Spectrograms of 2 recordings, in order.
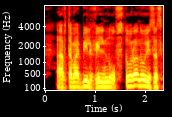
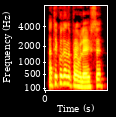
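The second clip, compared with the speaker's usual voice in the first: high, quick question; chatty woman; 8 semitones higher, faster than usual. A narrator's reading. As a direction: ask brightly in a woman's voice. Sally chats up the driver. (быстрый вопрос высоким женским голосом)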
